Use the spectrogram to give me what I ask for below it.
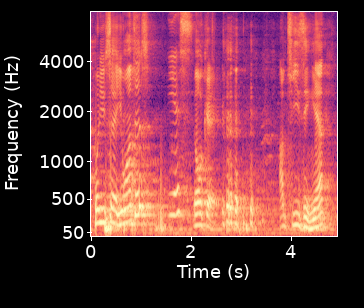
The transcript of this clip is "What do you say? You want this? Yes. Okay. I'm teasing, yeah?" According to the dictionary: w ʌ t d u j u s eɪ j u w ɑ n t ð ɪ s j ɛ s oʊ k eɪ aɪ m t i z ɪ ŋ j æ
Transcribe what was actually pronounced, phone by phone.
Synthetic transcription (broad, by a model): w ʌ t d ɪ j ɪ s eɪ j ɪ w ɑ n t ð ɪ s j ɛ s oʊ k eɪ aɪ m t i z ɪ ŋ j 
